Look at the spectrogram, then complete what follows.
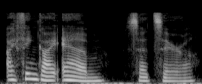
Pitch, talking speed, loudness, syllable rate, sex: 180 Hz, 180 wpm, -19 LUFS, 4.0 syllables/s, female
